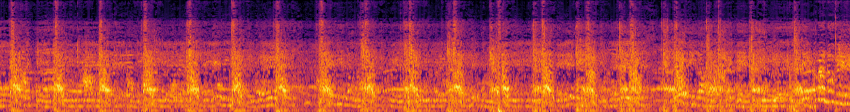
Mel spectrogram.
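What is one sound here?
A crowd of men beats their chests in a steady, rhythmic pounding.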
